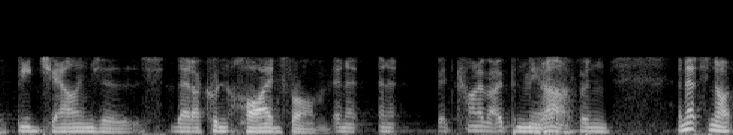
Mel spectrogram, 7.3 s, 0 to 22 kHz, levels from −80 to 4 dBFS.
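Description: Throughout, the speech is muffled and hoarse, with smeared consonants and nothing above 3.8 kHz: heavy G.723.1 codec damage at roughly 6.3 kbit/s, updating its voice model only every 30 ms.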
